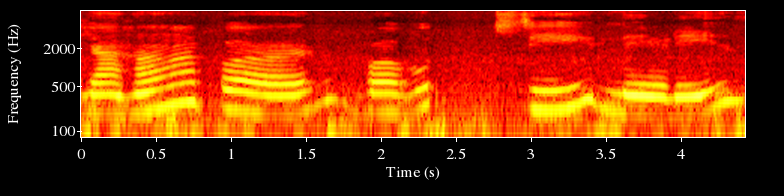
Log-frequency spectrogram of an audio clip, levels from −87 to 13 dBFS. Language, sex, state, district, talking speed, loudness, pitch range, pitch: Hindi, female, Haryana, Jhajjar, 80 wpm, -13 LUFS, 185-220 Hz, 195 Hz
